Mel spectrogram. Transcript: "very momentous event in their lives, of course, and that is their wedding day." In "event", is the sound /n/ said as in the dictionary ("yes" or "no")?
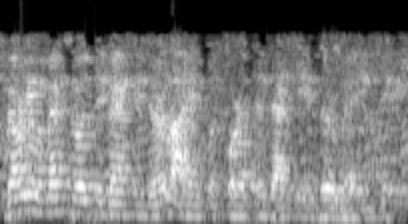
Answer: no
